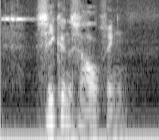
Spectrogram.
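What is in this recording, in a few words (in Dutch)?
"ziekenzalving", Dutch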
